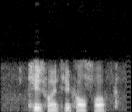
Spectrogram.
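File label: Police Northeast District Dispatch, p25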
